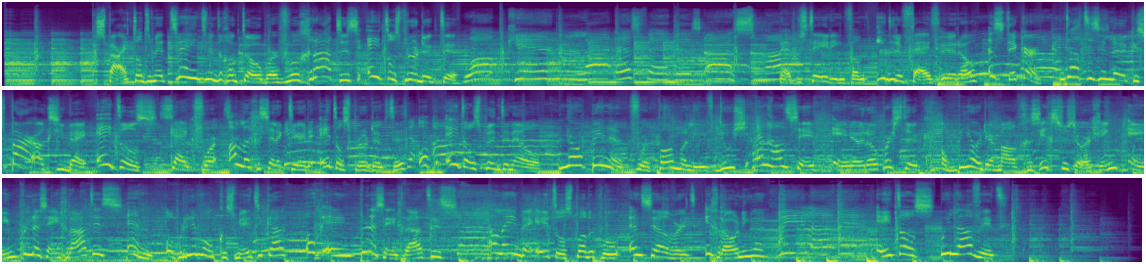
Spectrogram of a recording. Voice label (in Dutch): Commercial; Etos Week 37-38 OOG RTV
